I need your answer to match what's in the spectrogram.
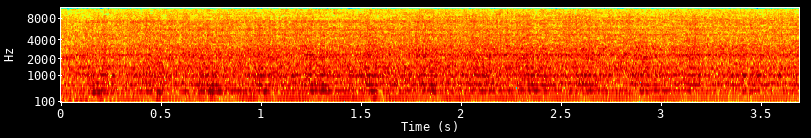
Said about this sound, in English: It's actually a very empowering experience to make your own fuel, even if you just make a liter of fuel in a blender.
